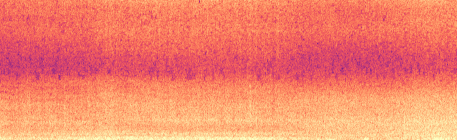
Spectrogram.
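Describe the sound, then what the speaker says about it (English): Wolf Creek Cave Falls pours from a cave in a steady, dense roar of falling water, loud and continuous from start to finish with no voices. "There's the cave and the waterfall."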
